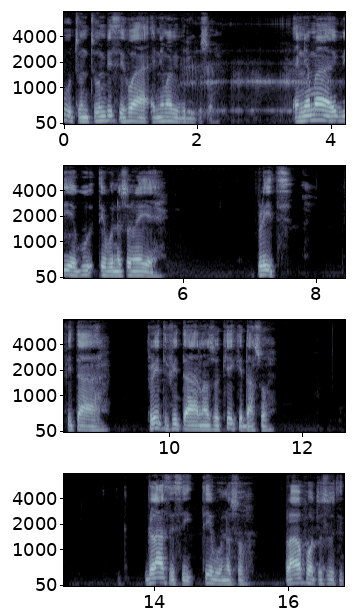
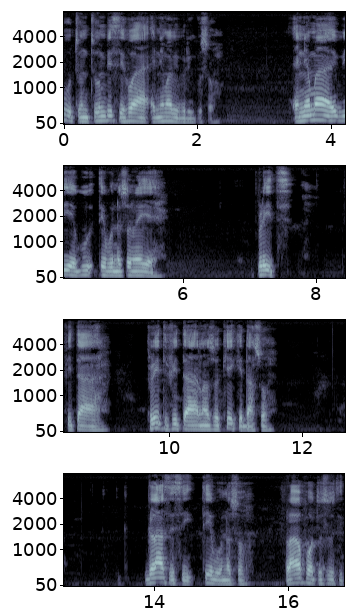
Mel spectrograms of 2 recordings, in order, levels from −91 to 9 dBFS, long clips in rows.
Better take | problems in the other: second | noise reduction (neural mask model RNNoise)

